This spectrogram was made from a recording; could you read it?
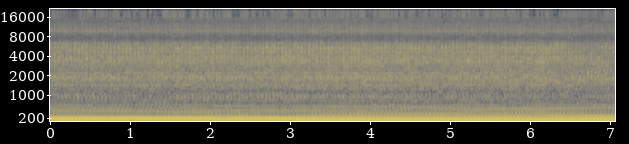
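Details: Honda CB350 Four project bike, first start after running fuel in: lumpy uneven idle dropping pulses irregularly, noise from the top; only two cylinders run well, other two intermittently; misfire, cause not yet found.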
